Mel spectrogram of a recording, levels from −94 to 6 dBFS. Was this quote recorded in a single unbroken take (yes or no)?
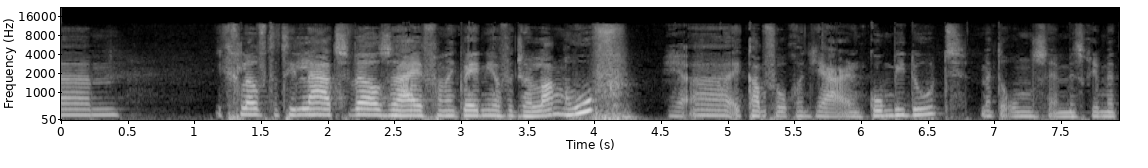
no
